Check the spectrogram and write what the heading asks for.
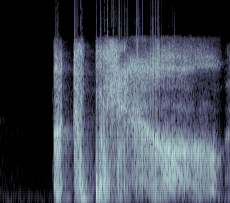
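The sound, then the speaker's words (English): A cartoonish vomiting sound effect played from a soundboard: two quick gagging heaves, then a long, loud, gurgling retch that slides downward in pitch before cutting off. No talking. “Oh, wait, I, where's the uh, barf sound? Uh, right there's here. One, there's one called barf.”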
